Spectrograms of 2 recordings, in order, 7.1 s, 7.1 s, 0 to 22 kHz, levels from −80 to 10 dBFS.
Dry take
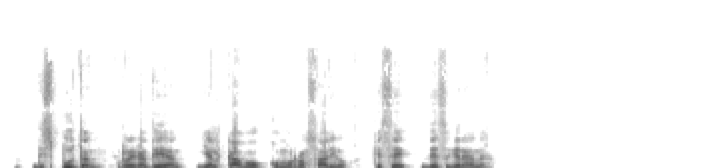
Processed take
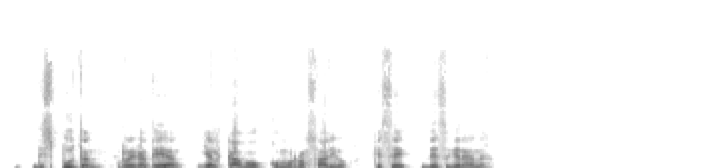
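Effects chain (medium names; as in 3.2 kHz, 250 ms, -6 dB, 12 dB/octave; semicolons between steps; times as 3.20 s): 1.46–2.16 s: resonant low shelf 360 Hz -6.5 dB, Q 3; trim -7 dB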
